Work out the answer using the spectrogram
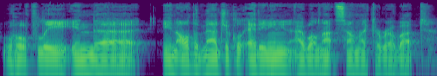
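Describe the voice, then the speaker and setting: Low gravelly podcast host. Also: male voice, little pitch movement, brisk, a little mellow. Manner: upbeat, laughs often, loose restarts. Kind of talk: casual podcast chat. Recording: voice call over chat app.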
